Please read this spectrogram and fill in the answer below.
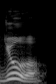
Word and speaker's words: yudo: ve aquí en pantalla Pese a que aparece escrita con j por ejemplo la palabra yudo está muy arraigado que digamos así yudo sin embargo por su grafía o sea por como está escrita debería decirse judo verdad por eso las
